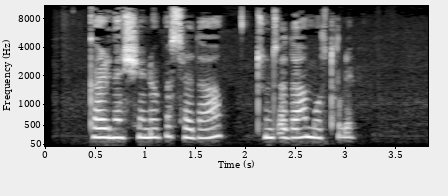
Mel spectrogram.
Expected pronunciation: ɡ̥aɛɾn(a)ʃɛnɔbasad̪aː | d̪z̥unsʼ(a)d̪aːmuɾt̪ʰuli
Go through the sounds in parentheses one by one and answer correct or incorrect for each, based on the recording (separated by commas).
correct, correct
